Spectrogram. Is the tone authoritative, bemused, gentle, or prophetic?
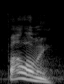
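gentle. It is said in a soft, gentle, inviting tone. It is a kind invitation. "Or a gentle invitation"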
